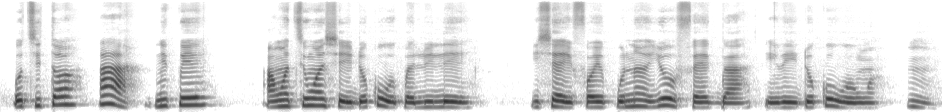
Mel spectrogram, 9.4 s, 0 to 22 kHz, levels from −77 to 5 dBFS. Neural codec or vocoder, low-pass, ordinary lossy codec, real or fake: autoencoder, 48 kHz, 128 numbers a frame, DAC-VAE, trained on Japanese speech; none; none; fake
